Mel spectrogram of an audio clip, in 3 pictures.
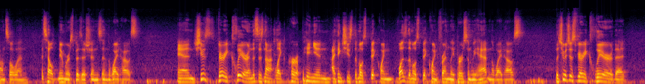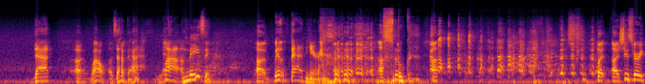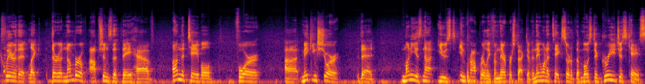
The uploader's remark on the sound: This interview was a live recording made at the Bitcoin 2023 Conference in Miami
